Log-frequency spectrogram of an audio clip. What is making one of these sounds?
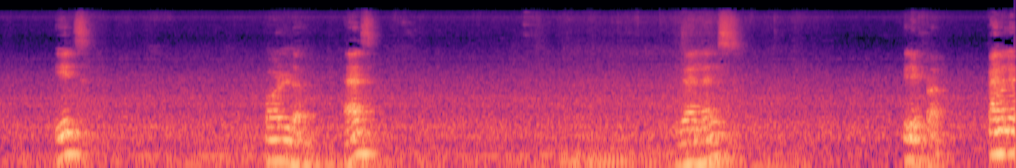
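A young man speaks slowly, in short phrases with long pauses.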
